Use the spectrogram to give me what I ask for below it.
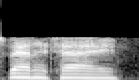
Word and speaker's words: Vanité: Here's Rudy Weedoff's lovely piece, Valse Vanity, or Vanité. Let's say it properly.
